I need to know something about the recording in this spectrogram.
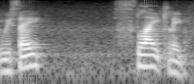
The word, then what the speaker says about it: slightly: never pronounced s okay we don't say espain we say spain we don't say it slightly we say slightly so spain is slightly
